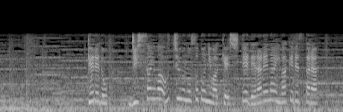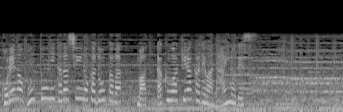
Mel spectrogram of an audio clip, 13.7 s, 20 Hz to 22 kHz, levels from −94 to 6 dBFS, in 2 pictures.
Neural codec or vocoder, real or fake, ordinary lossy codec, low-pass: none; real; none; 7.2 kHz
